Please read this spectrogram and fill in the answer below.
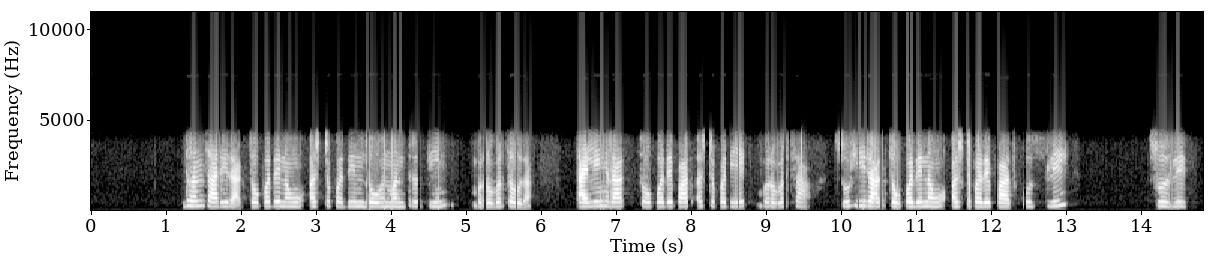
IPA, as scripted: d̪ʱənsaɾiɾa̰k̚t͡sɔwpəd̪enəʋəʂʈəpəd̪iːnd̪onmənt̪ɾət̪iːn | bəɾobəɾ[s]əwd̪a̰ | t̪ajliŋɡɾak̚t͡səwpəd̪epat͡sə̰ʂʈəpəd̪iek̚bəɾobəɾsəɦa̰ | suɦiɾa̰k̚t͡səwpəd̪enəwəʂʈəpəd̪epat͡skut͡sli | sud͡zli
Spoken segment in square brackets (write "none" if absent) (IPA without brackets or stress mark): t͡s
